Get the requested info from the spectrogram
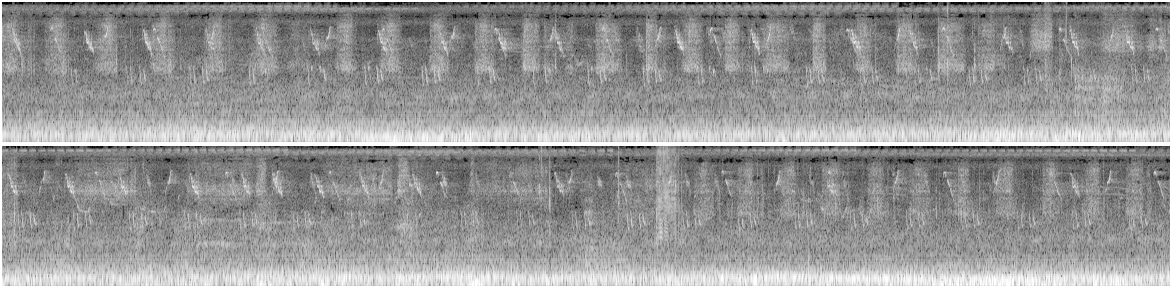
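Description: Birds chirping over and over, about two quick falling notes a second, over a steady low rumble.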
